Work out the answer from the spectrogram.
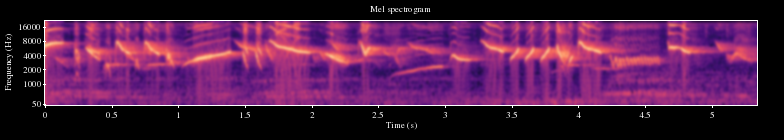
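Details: Black-throated canary, a contest champion from Bekasi, Indonesia, pouring out continuous song: bright high chirps, swooping slurred whistles and a few lower rising notes, delivered in quick succession over soft background rumble.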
